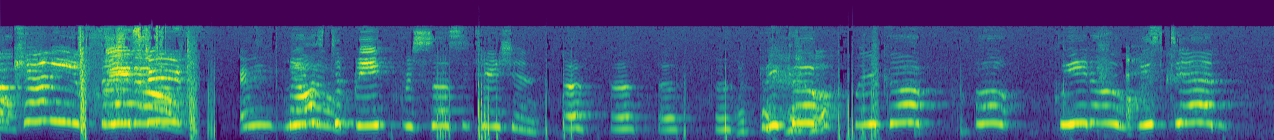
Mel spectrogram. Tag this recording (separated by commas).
Speech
